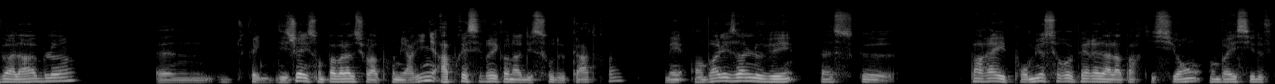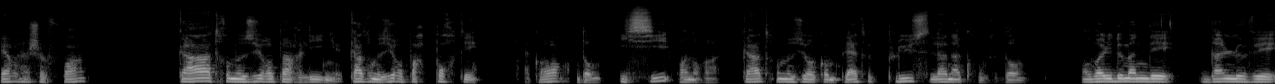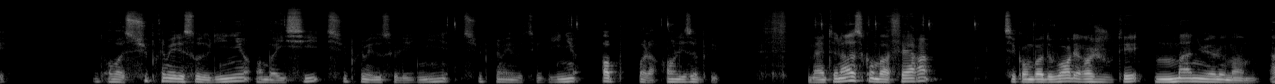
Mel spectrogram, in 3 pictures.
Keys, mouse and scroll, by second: 24.4 click, 28.3 click, 30.0 click, 31.2 click, 32.1 click, 33.6 click, 34.2 click, 34.7 click, 35.2 click.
